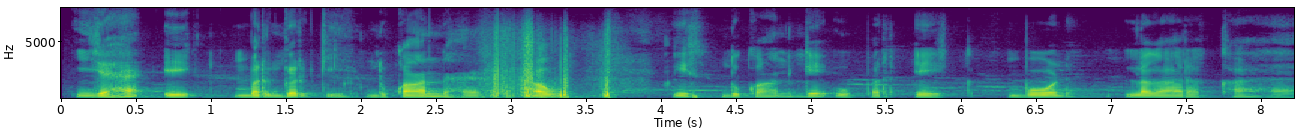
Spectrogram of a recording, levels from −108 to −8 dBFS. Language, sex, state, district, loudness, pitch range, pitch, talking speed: Hindi, male, Uttar Pradesh, Saharanpur, -22 LUFS, 115-130 Hz, 120 Hz, 115 wpm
